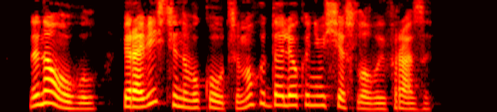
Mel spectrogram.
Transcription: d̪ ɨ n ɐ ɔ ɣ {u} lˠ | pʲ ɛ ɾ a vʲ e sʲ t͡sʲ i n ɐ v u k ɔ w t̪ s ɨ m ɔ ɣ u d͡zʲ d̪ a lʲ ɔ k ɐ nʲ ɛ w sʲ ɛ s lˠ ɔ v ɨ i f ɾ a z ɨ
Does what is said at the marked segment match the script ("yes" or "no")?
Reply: yes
